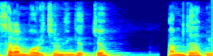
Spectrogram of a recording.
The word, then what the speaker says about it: 람다: 람다라고 읽어요. 람다.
